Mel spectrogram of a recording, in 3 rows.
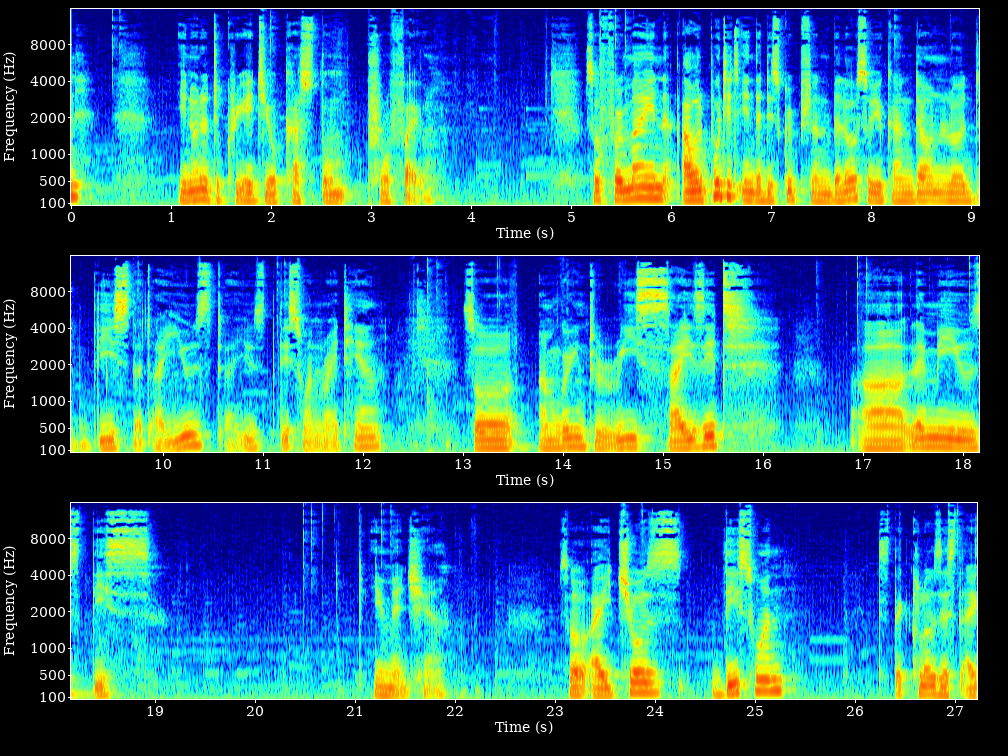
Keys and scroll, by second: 14.2 ctrl+k, 15.5 Escape, 16.4 Escape, 17.6 ctrl+d, 20.7 Escape, 21.9 ctrl+d.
